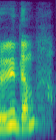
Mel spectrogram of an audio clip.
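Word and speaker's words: rhythm: মিউজিকের সাথে কিন্তু রিদম অবশ্যই সম্পর্কিত, তাই এটা কিন্তু আমরা আর এইচ ওয়াই টি এইচ এম না ধরে এটাকে আমরা উচ্চারণ করবো, কি উচ্চারণ করবো, রিদম, ওকে।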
